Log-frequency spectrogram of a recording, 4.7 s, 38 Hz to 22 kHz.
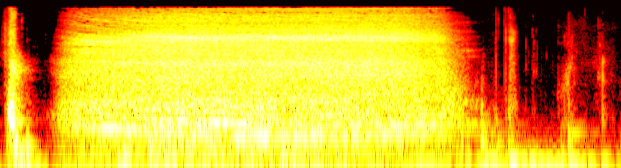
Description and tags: Balloon Inflate 6
Recorded as part of a collection of sounds created by manipulating a balloon.
Balloon, Blow, Breath, Inflate, Machine, Plane, Soar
